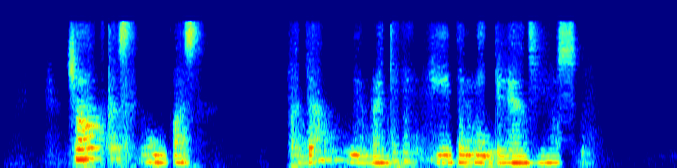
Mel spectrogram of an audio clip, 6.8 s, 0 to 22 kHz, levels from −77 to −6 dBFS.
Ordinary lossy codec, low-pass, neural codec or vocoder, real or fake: AAC, 32 kbps; 19.8 kHz; codec, 44.1 kHz, 0.9 kbps, DAC; fake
